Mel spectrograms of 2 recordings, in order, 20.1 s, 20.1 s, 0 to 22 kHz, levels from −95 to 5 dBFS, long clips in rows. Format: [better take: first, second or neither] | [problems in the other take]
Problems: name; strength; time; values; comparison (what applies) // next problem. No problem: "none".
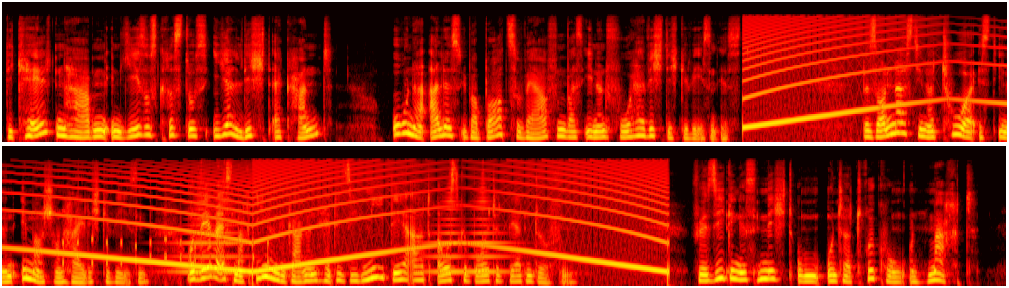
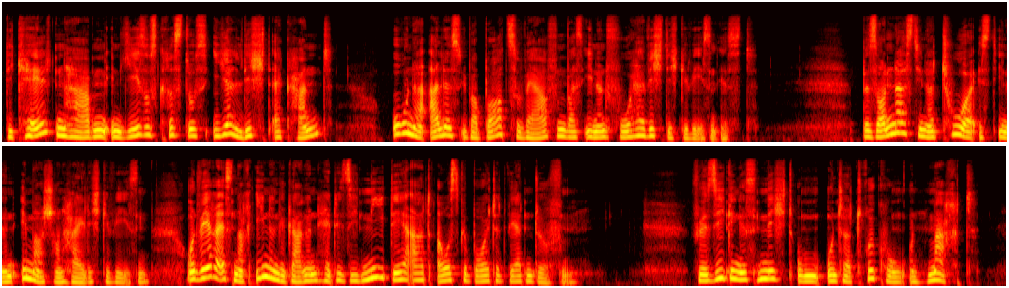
second | siren; loud; from 7.5 to 17 s; peak 4 dB above the speech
